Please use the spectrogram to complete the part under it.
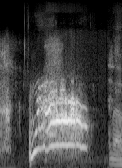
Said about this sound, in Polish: a za oknem rżną się koty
